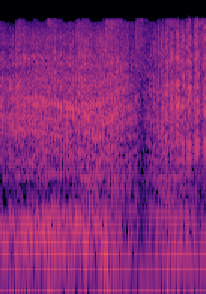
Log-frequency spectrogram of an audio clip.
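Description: Dirt bike engines revving and accelerating, their pitch rising and falling, with a brief drop about a second and a half in before climbing again.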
